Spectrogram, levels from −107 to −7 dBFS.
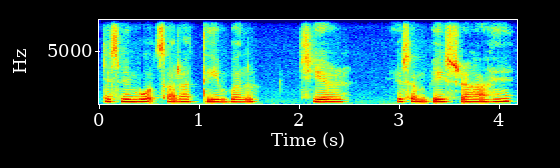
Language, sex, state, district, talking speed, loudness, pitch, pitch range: Hindi, female, Arunachal Pradesh, Longding, 145 wpm, -16 LUFS, 235 Hz, 230-240 Hz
